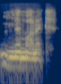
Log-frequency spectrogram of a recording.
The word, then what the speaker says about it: mnemonic: we have a mnemonic notice the pronunciation it's like the m is silent and you just call it mnemonic okay so uh what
